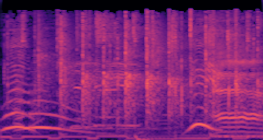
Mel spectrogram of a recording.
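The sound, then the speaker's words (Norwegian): A burst of applause with scattered claps, heard over a loud tonal backing with a steady thumping bass line and swooping voice-like tones. “Få en applaus.”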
